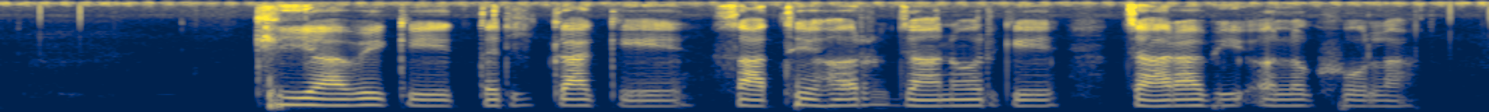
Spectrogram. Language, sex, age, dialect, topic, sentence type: Bhojpuri, male, 18-24, Western, agriculture, statement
